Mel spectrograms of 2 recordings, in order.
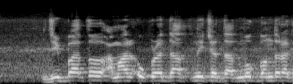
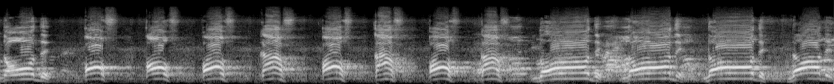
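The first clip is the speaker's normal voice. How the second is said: দদ and কফ said with force, higher; forceful letter drill; 4 semitones higher, much slower than usual. Shown as a demonstration. Teacher drilling the back-tongue letters forcefully. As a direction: hit each letter hard from the back of the tongue. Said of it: "জোর দিয়া বলা লাগবে".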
